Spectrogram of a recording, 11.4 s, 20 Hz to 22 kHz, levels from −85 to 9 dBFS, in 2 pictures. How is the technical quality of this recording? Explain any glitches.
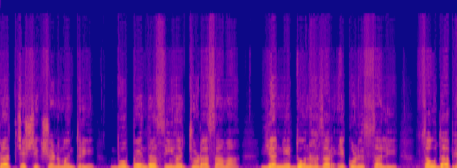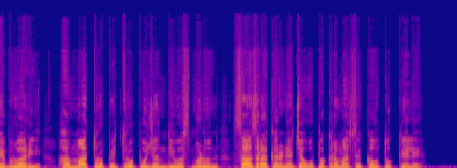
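The recording carries plainly audible codec damage for its whole length. Opus compression, likely the cause, runs throughout. With too few bits, the encoder's music mode fills thin bands with folded or noise content, consistent with a low bitrate near 24 kbps, so the speech sounds grainy and rough though bandwidth reaches about 20.2 kHz.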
